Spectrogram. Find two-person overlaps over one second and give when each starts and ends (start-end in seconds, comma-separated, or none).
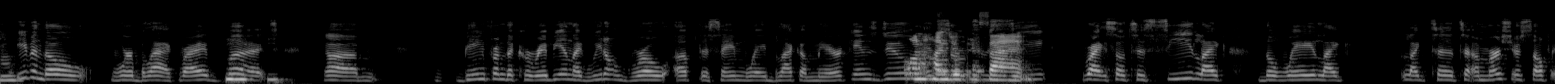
9.0-10.4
